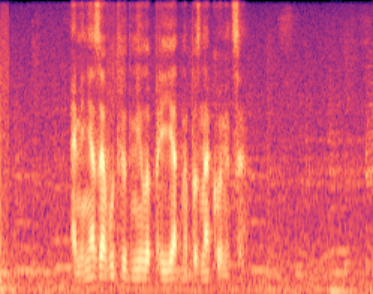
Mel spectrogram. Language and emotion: Russian, neutral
